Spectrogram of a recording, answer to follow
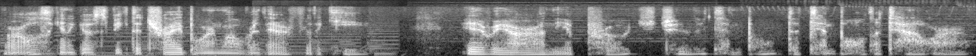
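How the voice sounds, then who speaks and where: A man softly narrating a video game in a casual ASMR style, hushed and often near a whisper. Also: fairly low pitch, steady tone, normal speed, gravelly, soft background music, low-quality recording. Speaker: host of a gaming ASMR series.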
